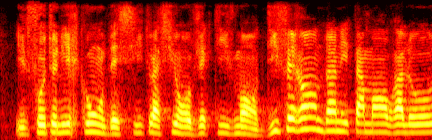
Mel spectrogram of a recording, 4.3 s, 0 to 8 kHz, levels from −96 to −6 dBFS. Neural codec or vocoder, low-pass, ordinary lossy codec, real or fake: none; 7.2 kHz; Opus, 24 kbps; real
